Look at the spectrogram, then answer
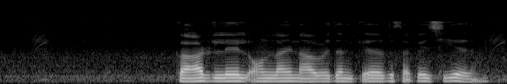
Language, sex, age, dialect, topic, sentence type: Maithili, male, 56-60, Angika, banking, question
